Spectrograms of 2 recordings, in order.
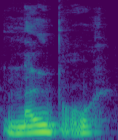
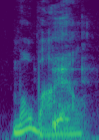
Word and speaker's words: mobile: is including uh mobile as your North American types pronounce it even though it's got an i in it and an e at the end my goodness it should be in long I mobile yeah and uh uh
